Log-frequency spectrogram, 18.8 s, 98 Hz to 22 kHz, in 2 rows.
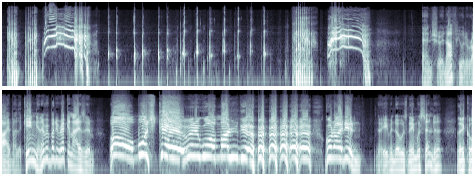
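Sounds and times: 
horse whinnying: 0:00.2 - 0:01.9, 0:05.8 - 0:07.4
speech: 0:08.6 - 0:18.8.

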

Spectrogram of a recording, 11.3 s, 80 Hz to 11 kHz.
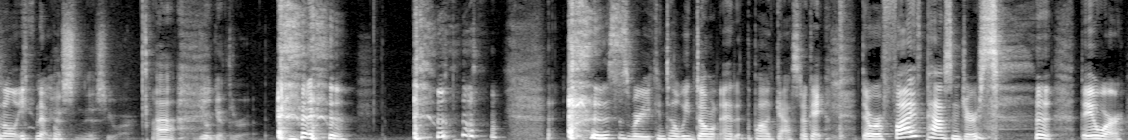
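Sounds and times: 
speech: 0:00.0 - 0:03.7, 0:04.4 - 0:11.2
person coughing: 0:02.8 - 0:03.5, 0:04.2 - 0:04.8, 0:05.6 - 0:06.2.

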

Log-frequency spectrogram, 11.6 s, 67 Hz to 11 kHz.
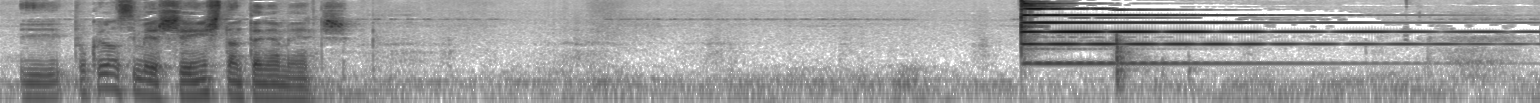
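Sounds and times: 
speech: 0:00.2 - 0:02.7
meditation bell being struck: 0:07.6 - 0:11.5.

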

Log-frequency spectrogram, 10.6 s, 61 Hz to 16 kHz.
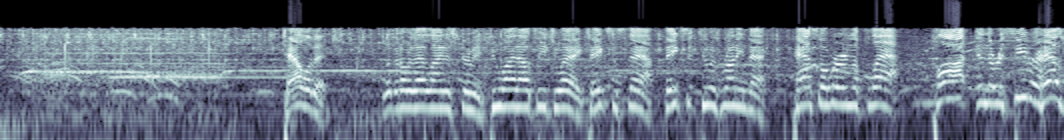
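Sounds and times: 
big stadium crowd cheering: 0:00.0 - 0:10.6
cowbells clanking: 0:00.0 - 0:10.6
speech: 0:02.9 - 0:10.6.

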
